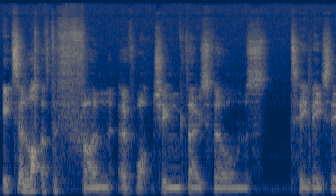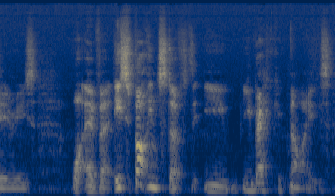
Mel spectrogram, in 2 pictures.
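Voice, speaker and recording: A man's voice: on the low side, expressive, measured pace, fairly bright tone. A man hosting an opinionated commentary show, talking conversationally and emphatically in an informal, mildly sweary way. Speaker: host of a film and games commentary show. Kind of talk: opinionated video essay talk, conversational.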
